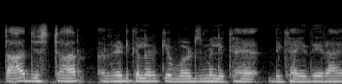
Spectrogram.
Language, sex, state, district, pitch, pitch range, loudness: Hindi, male, Bihar, Saharsa, 135 Hz, 130-145 Hz, -22 LUFS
